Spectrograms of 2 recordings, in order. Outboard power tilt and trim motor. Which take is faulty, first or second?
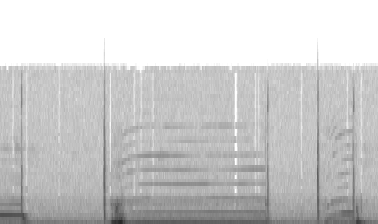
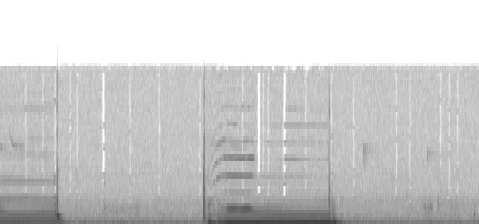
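first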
